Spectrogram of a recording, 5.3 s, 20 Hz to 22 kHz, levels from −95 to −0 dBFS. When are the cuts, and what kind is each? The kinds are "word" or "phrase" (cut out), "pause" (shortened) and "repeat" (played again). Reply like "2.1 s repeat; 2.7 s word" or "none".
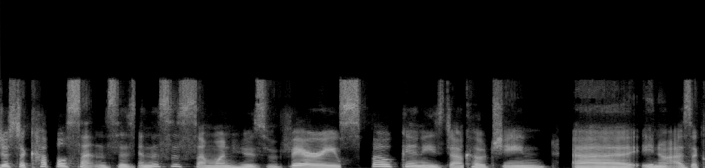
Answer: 1.0 s word; 2.5 s word; 3.5 s phrase; 4.2 s pause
